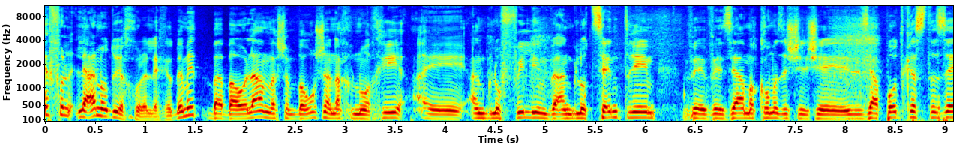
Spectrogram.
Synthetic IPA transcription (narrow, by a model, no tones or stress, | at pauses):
efo̞leano̞dujaχo̞lale̞χet̚beːmet̚babao̞lamveaχʃavbaʁuʁʃeanaχnuaχieaŋɡlo̞filimveaŋɡlo̞t͡sentʁim | vevezeamako̞maze̞ʃeʃezeapo̞dkast̪aze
